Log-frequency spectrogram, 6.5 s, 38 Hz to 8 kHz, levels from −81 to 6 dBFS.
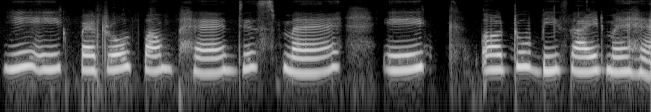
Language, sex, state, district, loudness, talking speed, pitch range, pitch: Hindi, female, Uttar Pradesh, Lalitpur, -14 LUFS, 110 wpm, 265-305 Hz, 285 Hz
